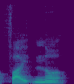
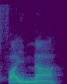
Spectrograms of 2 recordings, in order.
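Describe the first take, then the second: First: "fai no" lento, con "no" como vocal neutra; schwa. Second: "fai na" con "na" abierto y claro; A plena. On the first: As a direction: di "fai no" separando sílabas, vocal reducida en "no". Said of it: "normalmente es una schwa". ("fai no" con schwa en la segunda sílaba) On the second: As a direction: di "fai na" lento, con una A de verdad. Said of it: "No es fai na". ("fai na" sin schwa) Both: Shown as a demonstration.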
